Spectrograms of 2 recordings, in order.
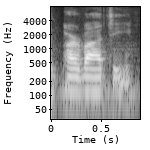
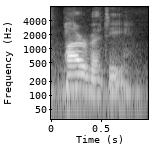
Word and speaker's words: Parvati: In the West, people typically say Parvati, but the proper Sanskrit pronunciation is Parvati.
